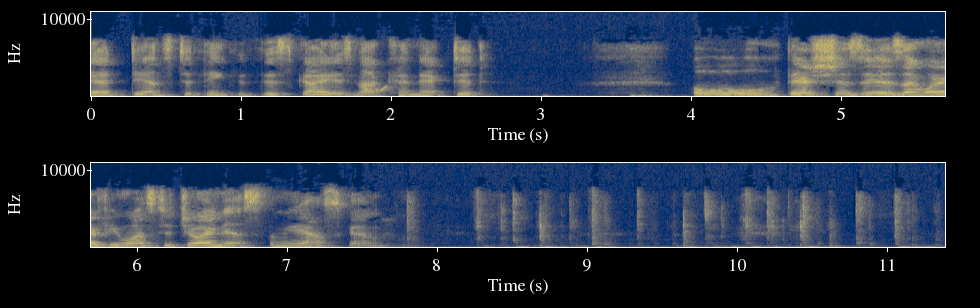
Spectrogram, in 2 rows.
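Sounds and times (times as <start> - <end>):
speech: 0.0 - 2.7, 4.0 - 7.8
typing on a computer keyboard: 7.7 - 11.3.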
